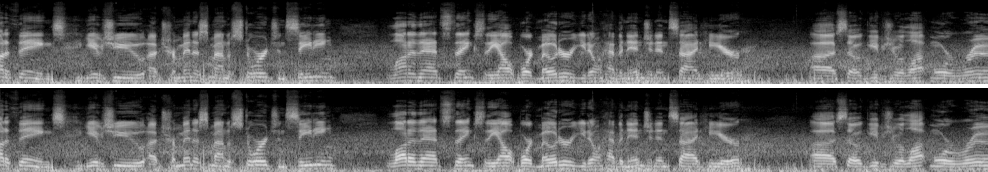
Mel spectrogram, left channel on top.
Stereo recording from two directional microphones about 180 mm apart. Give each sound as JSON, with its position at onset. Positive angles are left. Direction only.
{"t": 0.0, "sound": "speech", "side_deg": -15}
